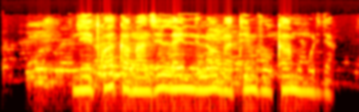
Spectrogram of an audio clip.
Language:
Kinyarwanda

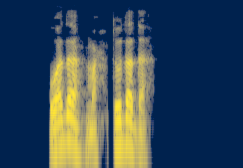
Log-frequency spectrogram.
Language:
Pashto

